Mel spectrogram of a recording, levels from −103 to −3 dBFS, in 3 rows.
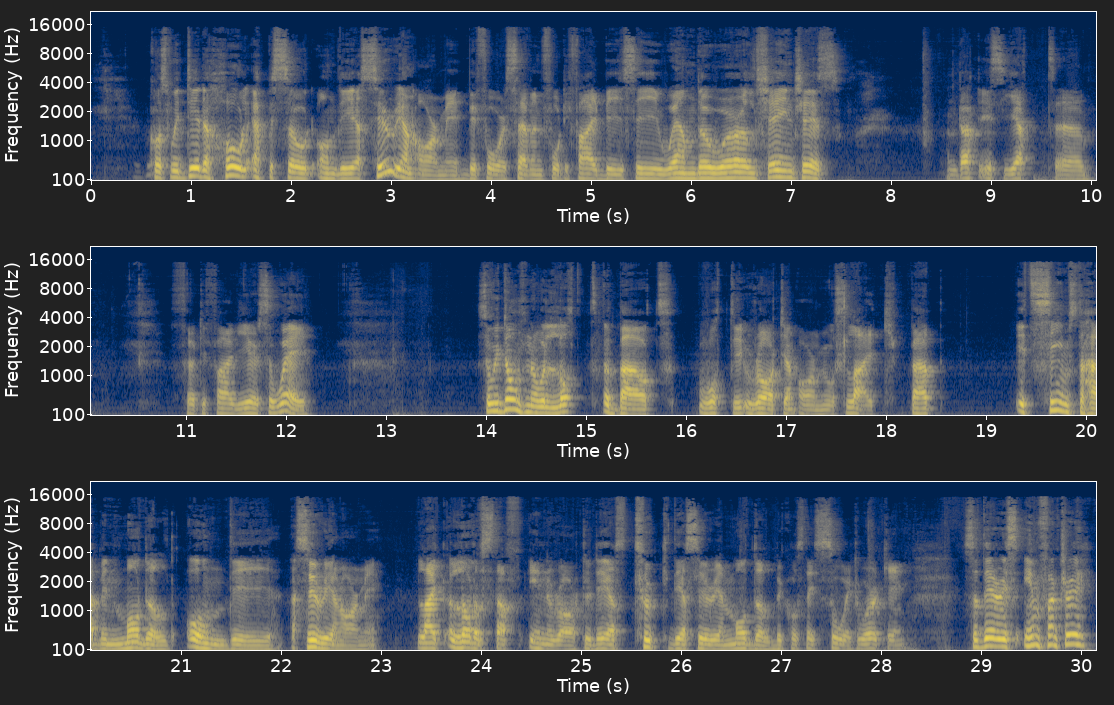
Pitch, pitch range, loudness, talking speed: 120 Hz, 110-140 Hz, -24 LUFS, 140 wpm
